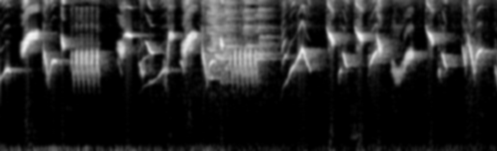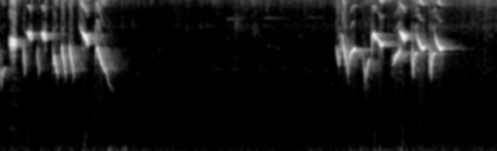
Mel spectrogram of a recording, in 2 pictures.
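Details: Grey singing finch (white-rumped seedeater, Serinus leucopygius) singing its characteristic rolling song, a rapid, high run of sweet slurred whistles and trills for six seconds, resuming after a two-second pause.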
